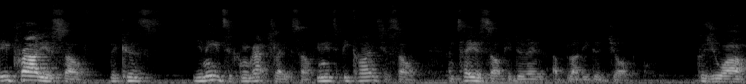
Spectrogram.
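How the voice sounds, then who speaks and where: With an English accent, a man speaks at a moderate pace, somewhat breathy and with ordinary pitch variation. Audible room echo surrounds his voice. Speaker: former pop star turned diabetes vlogger. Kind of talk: casual vlog monologue. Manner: eccentric, rambling delivery during hypo.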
